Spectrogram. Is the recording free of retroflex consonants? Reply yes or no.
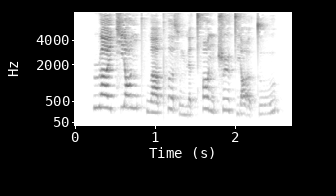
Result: no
